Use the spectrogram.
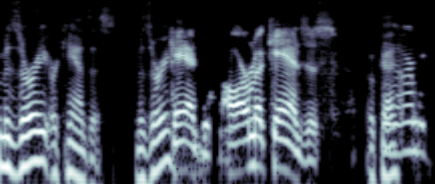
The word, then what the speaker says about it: Arma: Buckle that's in Missouri or Kansas Missouri Kansas Arma Kansas okay it's a small it's a small little town uh they all protect each other in fact they've uh give me the city against spell it Arma a r m a okay they've had several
